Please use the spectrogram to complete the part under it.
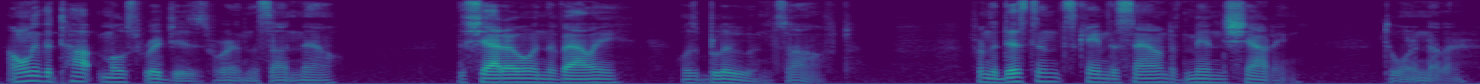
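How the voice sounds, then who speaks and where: A man's voice: low voice, expressive, unhurried, creaky, pushed and bright, dry recording. A man narrating a literary story from a script as an audiobook reader.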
